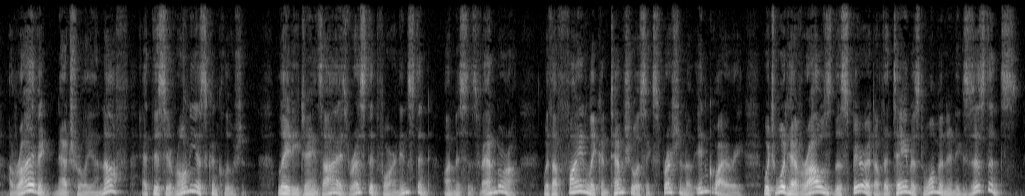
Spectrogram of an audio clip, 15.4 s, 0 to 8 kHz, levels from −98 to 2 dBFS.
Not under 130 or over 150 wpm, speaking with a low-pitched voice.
Yes: average, 140 wpm; low, 125 Hz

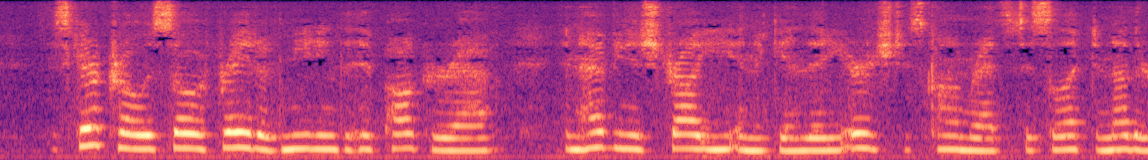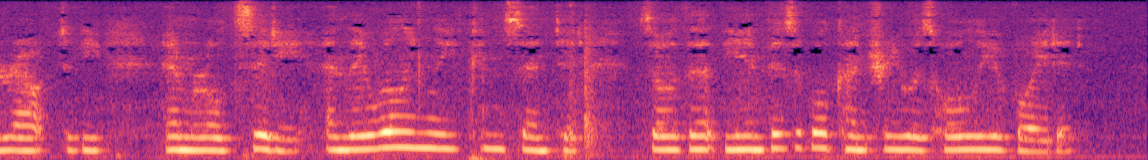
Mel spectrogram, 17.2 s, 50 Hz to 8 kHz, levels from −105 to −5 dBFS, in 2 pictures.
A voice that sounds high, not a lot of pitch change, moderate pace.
Yes: very high, 250 Hz; narrow, 1.9 semitones; average, 150 wpm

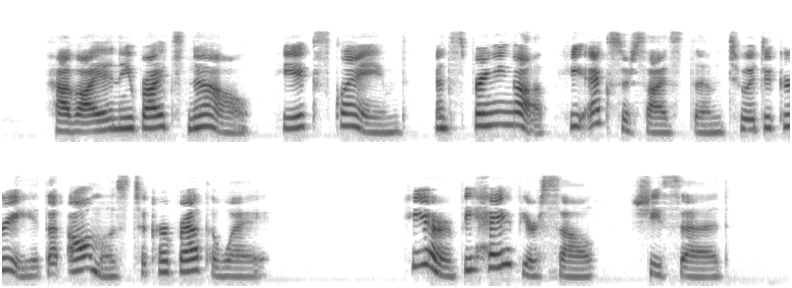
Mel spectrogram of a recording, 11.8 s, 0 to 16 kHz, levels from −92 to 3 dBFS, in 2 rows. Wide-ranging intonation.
Yes: wide, 8.7 semitones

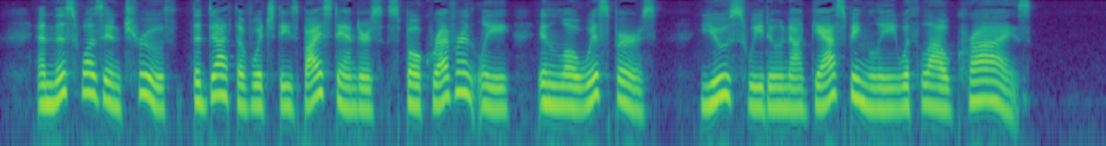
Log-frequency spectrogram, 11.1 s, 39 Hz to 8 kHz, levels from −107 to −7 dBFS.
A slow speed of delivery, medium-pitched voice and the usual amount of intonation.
Yes: slow, 120 wpm; medium, 180 Hz; average, 5.0 semitones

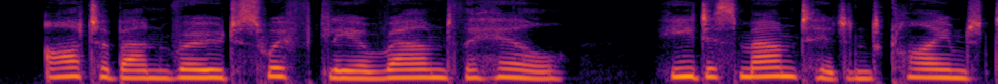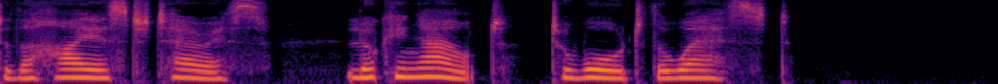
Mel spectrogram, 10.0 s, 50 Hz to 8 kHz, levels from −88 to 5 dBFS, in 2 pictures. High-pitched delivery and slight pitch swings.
Yes: high, 220 Hz; narrow, 2.3 semitones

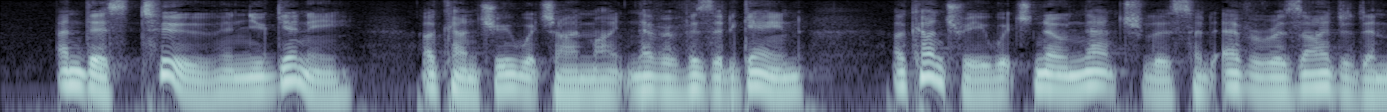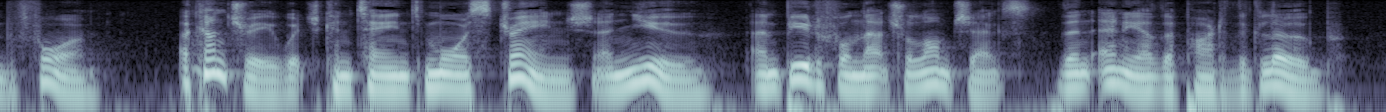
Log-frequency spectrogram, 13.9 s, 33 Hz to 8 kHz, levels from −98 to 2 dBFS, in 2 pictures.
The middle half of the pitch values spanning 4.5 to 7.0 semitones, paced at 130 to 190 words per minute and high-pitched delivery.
No: average, 4.9 semitones; average, 185 wpm; very low, 95 Hz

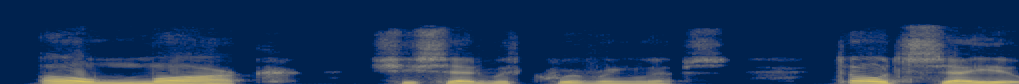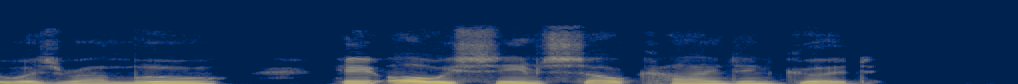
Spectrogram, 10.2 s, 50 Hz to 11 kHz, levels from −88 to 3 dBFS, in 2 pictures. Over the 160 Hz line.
No: low, 130 Hz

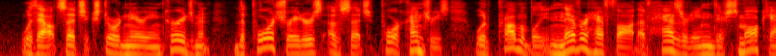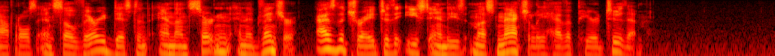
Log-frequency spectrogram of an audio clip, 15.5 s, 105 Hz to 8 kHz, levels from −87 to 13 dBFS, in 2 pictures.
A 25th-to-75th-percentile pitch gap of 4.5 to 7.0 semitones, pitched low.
Yes: average, 4.8 semitones; low, 120 Hz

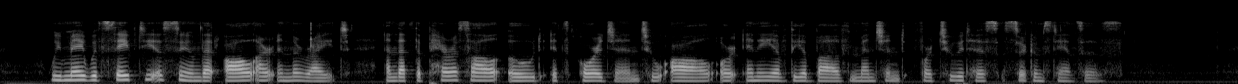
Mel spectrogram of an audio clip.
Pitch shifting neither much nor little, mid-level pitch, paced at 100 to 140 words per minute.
No: narrow, 2.2 semitones; medium, 170 Hz; slow, 135 wpm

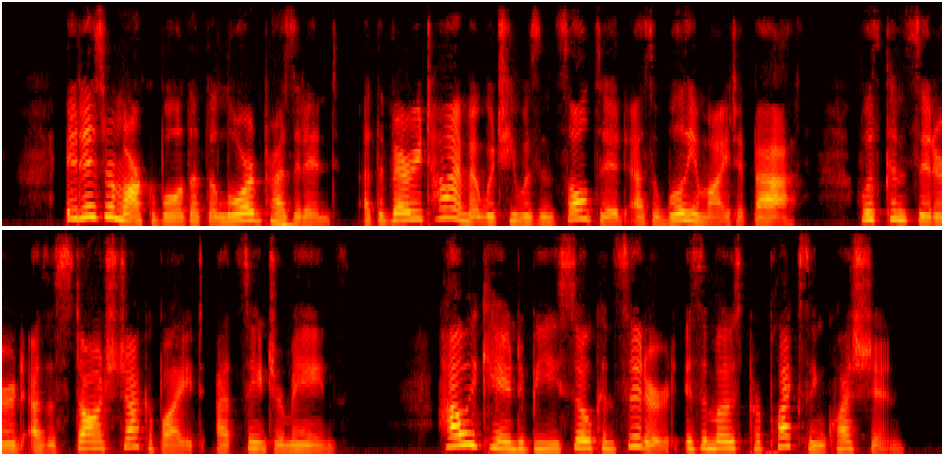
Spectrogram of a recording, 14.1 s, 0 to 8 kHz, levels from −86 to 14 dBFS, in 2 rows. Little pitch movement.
No: average, 5.0 semitones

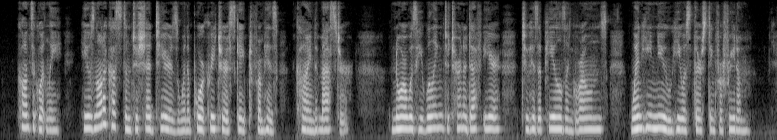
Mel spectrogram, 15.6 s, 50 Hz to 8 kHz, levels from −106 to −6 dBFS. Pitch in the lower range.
No: high, 205 Hz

